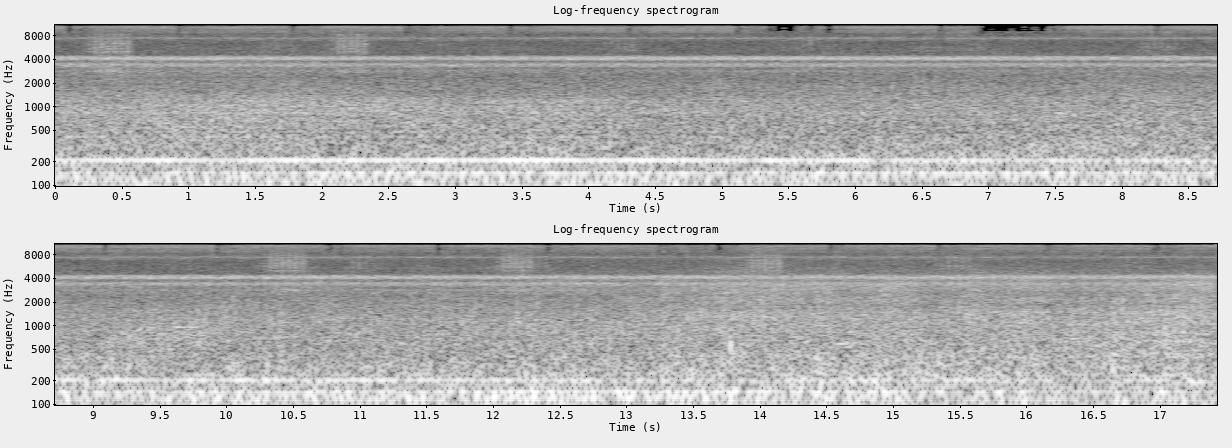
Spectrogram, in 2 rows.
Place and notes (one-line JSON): {"title": "mt. bonnell, Austin, tx, night time", "date": "2010-07-18 21:31:00", "description": "Top of Mt. Bonnell, Austin, Tx. Overlooking river. Field, Nature.", "latitude": "30.32", "longitude": "-97.77", "altitude": "205", "timezone": "America/Chicago"}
